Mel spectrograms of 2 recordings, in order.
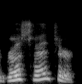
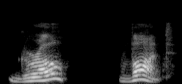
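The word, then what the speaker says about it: Gros Ventre: when I got there gross ventor no it's I put it in parentheses it's pronounce Gro vant no r in it at all the French they don't pronounce the R so it's Grant like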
